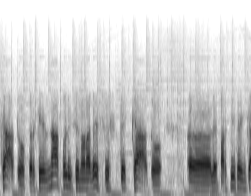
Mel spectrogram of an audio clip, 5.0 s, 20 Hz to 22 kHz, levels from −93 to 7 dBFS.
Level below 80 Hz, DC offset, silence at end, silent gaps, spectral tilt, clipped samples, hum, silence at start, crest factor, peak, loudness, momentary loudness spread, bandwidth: -50 dBFS; under 0.1%; 0 s; none; -9 dB/octave; under 0.1%; none; 0.05 s; 14 dB; 0 dBFS; -15 LUFS; 8 LU; 4.1 kHz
